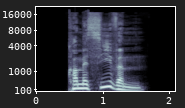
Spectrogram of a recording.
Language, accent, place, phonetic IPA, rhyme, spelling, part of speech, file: German, Germany, Berlin, [kɔmɪˈsiːvm̩], -iːvm̩, kommissivem, adjective, De-kommissivem.ogg
- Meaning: strong dative masculine/neuter singular of kommissiv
